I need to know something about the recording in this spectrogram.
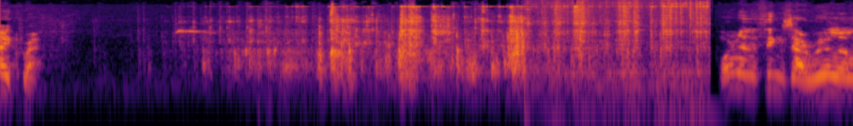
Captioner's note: wheels scraping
